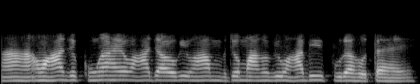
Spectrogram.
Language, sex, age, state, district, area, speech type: Hindi, female, 18-30, Uttar Pradesh, Jaunpur, rural, conversation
